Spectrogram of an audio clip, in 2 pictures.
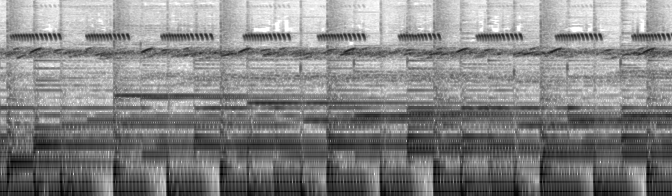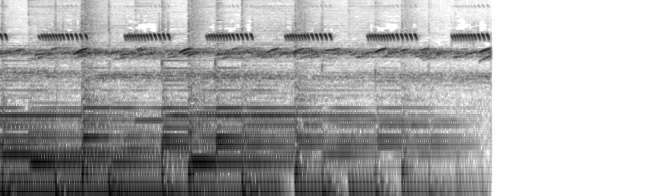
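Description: Night-time cricket sound effect: a chirp about twice a second over a steady insect trill, mixed with soft background music of held notes and a low pulsing bass. Everything cuts off suddenly near the end, leaving silence.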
